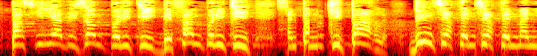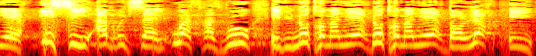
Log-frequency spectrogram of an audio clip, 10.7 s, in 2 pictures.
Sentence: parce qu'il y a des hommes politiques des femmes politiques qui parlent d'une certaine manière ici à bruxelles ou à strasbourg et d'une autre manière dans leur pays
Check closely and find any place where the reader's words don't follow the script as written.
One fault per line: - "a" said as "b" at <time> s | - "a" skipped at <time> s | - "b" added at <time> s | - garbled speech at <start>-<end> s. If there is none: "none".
- garbled speech at 2.8-3.2 s
- "certaine" added at 4.7 s
- "autre manière" added at 9.1 s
